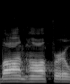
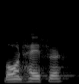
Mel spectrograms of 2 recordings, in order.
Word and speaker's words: Bonhoeffer: Dietrich Bonhoeffer was, I probably said that wrong, Bonhoeffer? Okay, there we go.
